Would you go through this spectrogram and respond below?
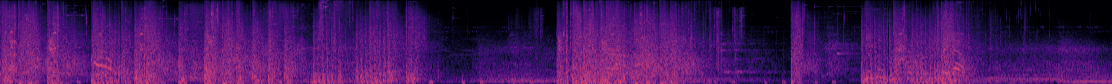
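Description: Bursts of video-game gunfire in L.A. Noire, loud and dense volleys of shots in several clusters separated by brief lulls, with a low background hum between them.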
